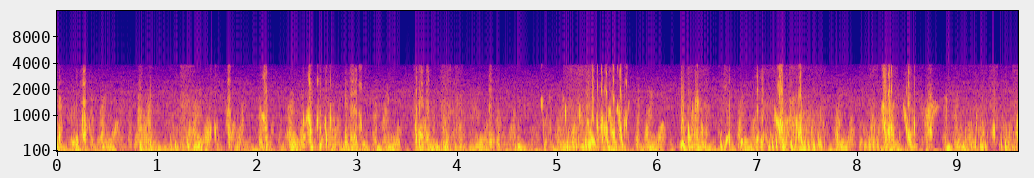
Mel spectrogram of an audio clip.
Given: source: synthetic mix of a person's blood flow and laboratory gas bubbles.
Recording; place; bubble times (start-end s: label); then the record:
Doppler ultrasound of blood flow; precordium
0.00-0.09 s: bubbles
0.12-0.35 s: bubbles
0.80-1.04 s: bubbles
1.11-1.39 s: bubbles
1.50-1.62 s: bubbles
1.68-1.78 s: bubbles
2.01-2.17 s: bubbles
2.44-3.13 s: bubbles
3.55-3.76 s: bubbles
3.83-4.08 s: bubbles
4.31-4.45 s: bubbles
4.82-4.92 s: bubbles
5.06-5.73 s: bubbles
6.20-6.77 s: bubbles
6.96-7.70 s: bubbles
8.00-8.85 s: bubbles
8.94-9.62 s: bubbles
From the record:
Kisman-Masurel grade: 343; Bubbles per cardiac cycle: rolling drumbeat, 9 or more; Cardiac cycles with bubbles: 100%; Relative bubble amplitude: loud (0.450 to 0.775); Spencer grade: 3 (all of the cardiac periods contain showers or single bubble signals, but not dominating or overriding the cardiac motion signals); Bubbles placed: only in the low amplitude regions of the cardiac cycle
